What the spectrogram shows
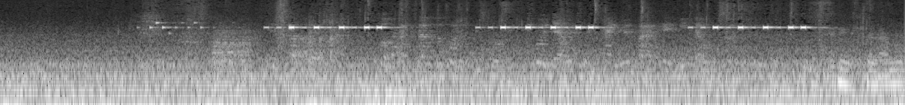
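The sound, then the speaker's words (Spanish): An AirTag tracker on a set of keys, triggered through Siri to find them, chirps a high, thin locating chime in four short runs of rapid pulses, moderately quiet against a steady rumbling background noise. “Ahora voy a hacer que suene el ataque que dura mucho menos.”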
